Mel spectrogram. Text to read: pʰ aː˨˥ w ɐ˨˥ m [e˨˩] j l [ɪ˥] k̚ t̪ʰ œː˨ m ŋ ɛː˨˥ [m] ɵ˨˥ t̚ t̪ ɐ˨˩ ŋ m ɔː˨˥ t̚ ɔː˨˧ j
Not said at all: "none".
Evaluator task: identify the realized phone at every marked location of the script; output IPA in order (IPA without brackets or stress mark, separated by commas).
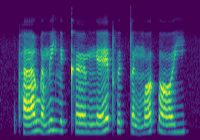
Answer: e˥, ɪ˧, pʰ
